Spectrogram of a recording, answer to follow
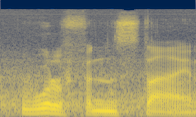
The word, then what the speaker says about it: Wolfenstein: battle between Wolfenstein or Wolfenstein how do you pronounce it yourself Wolfenstein Wolfenstein alright now now we have it on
